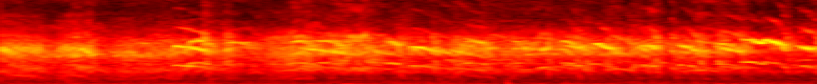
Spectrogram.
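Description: A rescued Hutum owl, caged with damaged feathers and an injured leg, squawks in a continuous run of harsh, rasping calls, close and steady throughout with no talk.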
